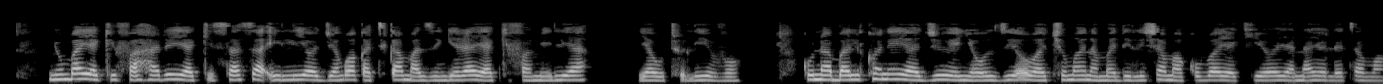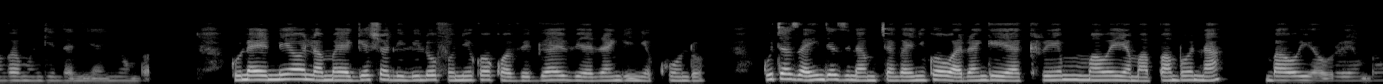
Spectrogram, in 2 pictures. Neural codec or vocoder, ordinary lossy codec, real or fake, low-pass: none; MP3, 32 kbps; real; 7.2 kHz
